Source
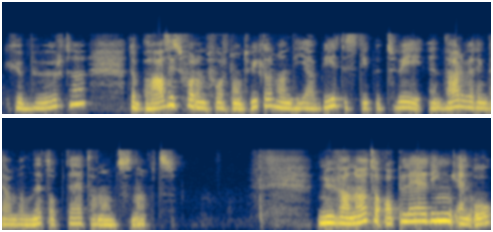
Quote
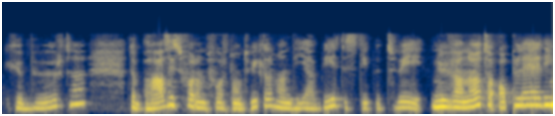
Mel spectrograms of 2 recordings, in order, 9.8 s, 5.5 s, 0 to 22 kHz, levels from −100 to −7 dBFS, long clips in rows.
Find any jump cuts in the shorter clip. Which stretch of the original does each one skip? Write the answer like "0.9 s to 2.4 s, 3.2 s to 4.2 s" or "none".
4.2 s to 8.0 s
